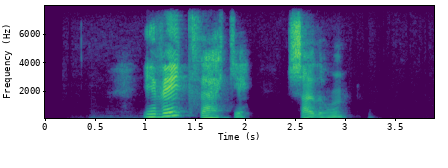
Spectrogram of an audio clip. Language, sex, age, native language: Icelandic, female, 60-69, Icelandic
